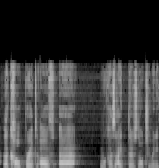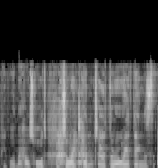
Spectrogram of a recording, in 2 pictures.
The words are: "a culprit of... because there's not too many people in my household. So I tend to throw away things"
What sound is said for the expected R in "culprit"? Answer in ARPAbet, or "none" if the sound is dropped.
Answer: R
